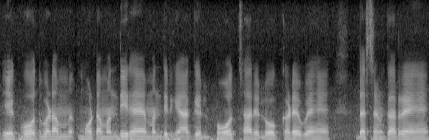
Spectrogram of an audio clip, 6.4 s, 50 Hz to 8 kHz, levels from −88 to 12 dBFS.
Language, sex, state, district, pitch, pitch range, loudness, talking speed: Hindi, male, Rajasthan, Bikaner, 135 Hz, 130-140 Hz, -16 LUFS, 175 wpm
